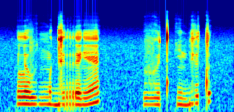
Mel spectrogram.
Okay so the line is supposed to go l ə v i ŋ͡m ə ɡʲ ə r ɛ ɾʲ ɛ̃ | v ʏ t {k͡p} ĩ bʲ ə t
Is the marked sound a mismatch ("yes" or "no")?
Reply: yes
